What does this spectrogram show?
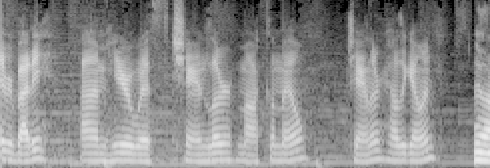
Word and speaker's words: Machamehl: Machamehl.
